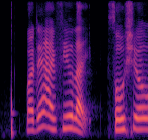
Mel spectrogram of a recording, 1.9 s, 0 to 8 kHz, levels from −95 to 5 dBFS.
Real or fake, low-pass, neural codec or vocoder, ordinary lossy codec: fake; none; codec, 16 kHz, 6 kbps, DAC; none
